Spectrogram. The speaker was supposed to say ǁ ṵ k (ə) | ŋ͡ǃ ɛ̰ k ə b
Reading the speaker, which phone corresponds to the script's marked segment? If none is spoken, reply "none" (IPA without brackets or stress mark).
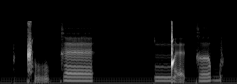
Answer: ɛ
